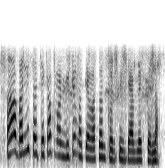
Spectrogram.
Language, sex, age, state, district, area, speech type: Kannada, female, 18-30, Karnataka, Kolar, rural, conversation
